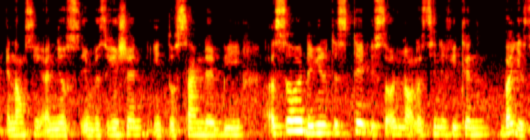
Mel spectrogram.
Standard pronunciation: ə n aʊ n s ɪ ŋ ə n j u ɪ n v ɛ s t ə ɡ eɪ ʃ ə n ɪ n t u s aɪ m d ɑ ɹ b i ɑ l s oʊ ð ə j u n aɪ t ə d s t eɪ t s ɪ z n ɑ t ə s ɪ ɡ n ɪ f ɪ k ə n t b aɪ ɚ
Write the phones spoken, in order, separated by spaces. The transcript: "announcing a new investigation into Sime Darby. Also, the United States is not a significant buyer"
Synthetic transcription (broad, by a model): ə n aʊ n s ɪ ŋ ə n j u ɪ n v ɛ s t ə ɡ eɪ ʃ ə n ɪ n t u s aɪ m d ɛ b i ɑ s oʊ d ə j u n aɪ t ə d s t eɪ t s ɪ n ɑ t ə s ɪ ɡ n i f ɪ k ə n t b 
